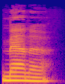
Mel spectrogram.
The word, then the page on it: manna: American English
